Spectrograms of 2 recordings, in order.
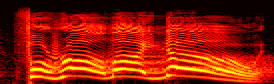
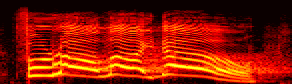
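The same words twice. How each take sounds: First: It is shouted in a middle register. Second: It is shouted in a high register. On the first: "more like a mid-range" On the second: "I'll shout it out kind of high first"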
